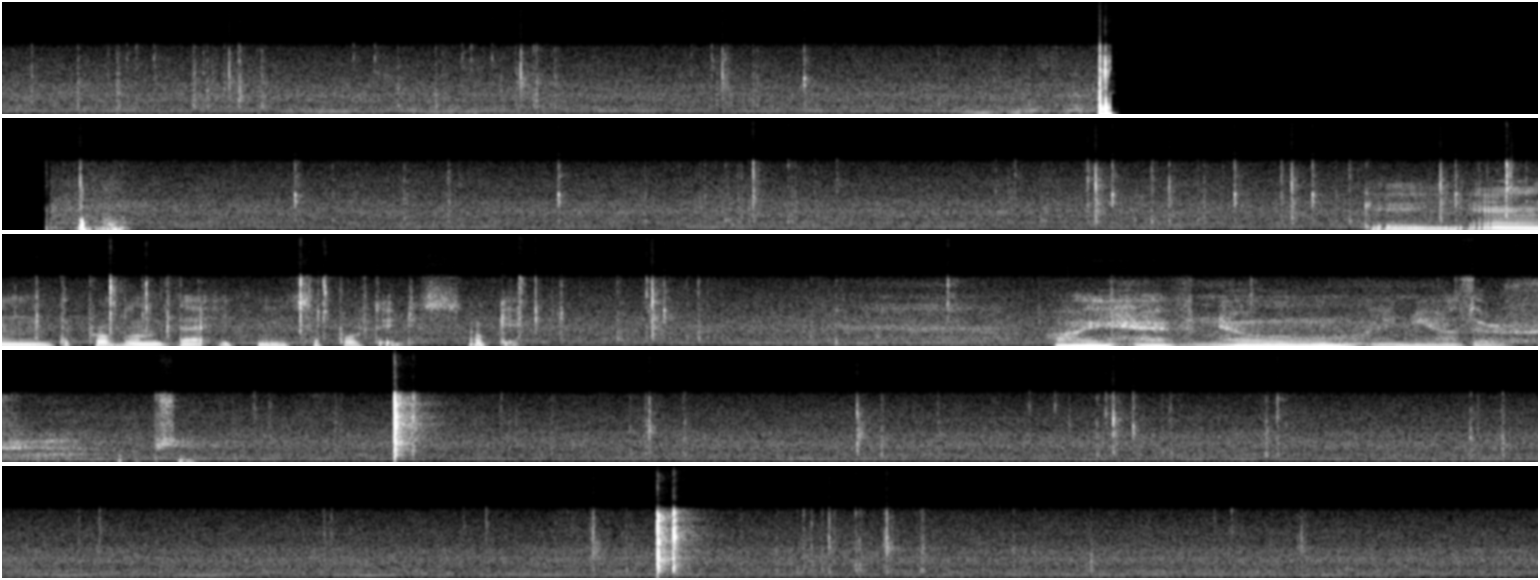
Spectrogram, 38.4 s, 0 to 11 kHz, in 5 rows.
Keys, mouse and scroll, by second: 0.0-2.1 typing, 0.4-3.8 drag, 3.2 z, 3.8-6.4 middle drag, 4.6 a, 8.3-16.8 middle drag, 10.8 a, 11.0 ctrl+r, 13.1 a, 15.0 KP_1, 15.7 ctrl+KP_1, 16.8 KP_3, 17.6 ctrl+KP_3, 18.3-20.5 middle drag, 18.8 a, 19.8 a, 20.5 k, 25.2 z, 25.9 ctrl+z, 26.1-27.9 middle drag, 26.9 k, 27.9-30.0 right drag, 28.3 z, 29.2 z, 30.0 middle click, 30.0 k, 34.0 z, 34.8 z, 35.6 k.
